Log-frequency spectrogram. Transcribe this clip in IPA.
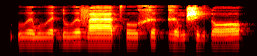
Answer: ʔ u˧ ə̯ w u˧ ə̯ ɗ u˧˥ ə̯ v aː˧ t̪ʰ o˧ x ə˦˥ k̚ ɣ ə˨˩˦ m ʂ i˨˩˨ ɗ ɔ˧˥

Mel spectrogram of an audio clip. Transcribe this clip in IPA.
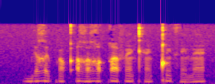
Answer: b i˩˥ ʁ i˩˥ kʷ ɛ̃˩ qʼ ɪ˥˩ ʁ ʏ˩˥ ʁ ʏ˩˥ q e˥˩ f ɛ̃˥˩ kʰ ɛ̃˩˥ ǃ ĩ˥ s ẽ˩ n ɛ̃˥

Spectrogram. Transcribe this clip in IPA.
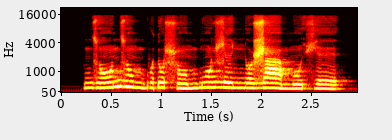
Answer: n z õ n z õ m b ʊ ɗ ʊ ɬ õ m b õ ɮ ɪ ɲ o ʐ a m õ ç e

